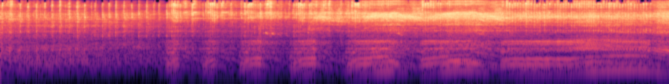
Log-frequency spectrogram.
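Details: First cold start of a chainsaw after a new OEM muffler, replacing one that overheated, melted and caught fire; very little gas in it. Several pull-cord rasps, then it catches and settles into an even, buzzy idle.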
